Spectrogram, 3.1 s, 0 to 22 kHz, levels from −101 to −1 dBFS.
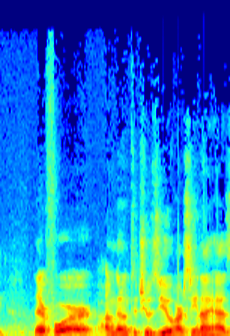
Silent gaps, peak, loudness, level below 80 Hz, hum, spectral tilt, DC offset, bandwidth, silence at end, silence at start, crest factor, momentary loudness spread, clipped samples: none; 0 dBFS; -14 LUFS; -54 dBFS; none; -6 dB/octave; under 0.1%; 15.5 kHz; 0 s; 0 s; 14 dB; 7 LU; under 0.1%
